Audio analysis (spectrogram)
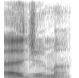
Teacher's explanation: Jim yang sukun ni qalqalah sughra lah kita panggil kan. Lantunan yang bersahaja.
